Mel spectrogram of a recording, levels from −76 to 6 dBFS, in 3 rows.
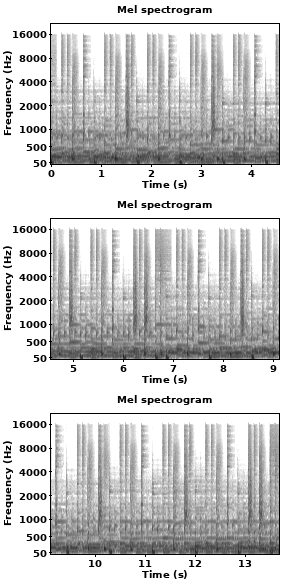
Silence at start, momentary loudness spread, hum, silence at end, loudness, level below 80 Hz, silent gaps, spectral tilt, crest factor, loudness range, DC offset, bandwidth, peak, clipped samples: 0 s; 3 LU; none; 0 s; -18 LUFS; -26 dBFS; none; -5 dB/octave; 16 dB; 1 LU; under 0.1%; 17 kHz; -2 dBFS; under 0.1%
